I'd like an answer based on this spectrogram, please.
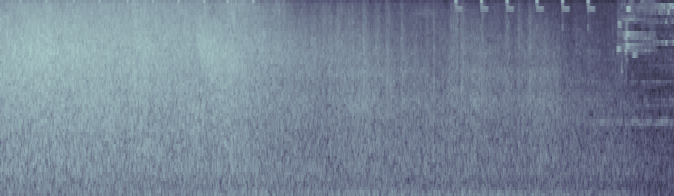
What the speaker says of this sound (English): God, those bombards are just so silly.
